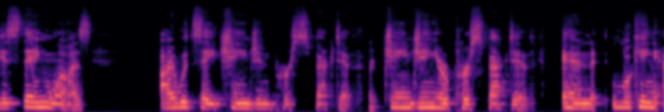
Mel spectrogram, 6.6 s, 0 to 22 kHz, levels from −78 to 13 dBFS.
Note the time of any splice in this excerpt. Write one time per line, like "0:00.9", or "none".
0:03.7
0:05.4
